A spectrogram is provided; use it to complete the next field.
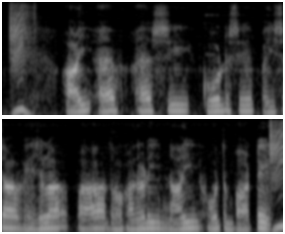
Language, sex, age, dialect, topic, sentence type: Bhojpuri, male, 25-30, Northern, banking, statement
